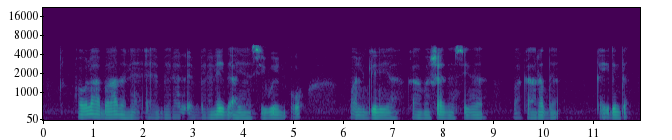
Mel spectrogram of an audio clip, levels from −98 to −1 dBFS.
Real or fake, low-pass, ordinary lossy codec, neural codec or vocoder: real; 5.4 kHz; none; none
